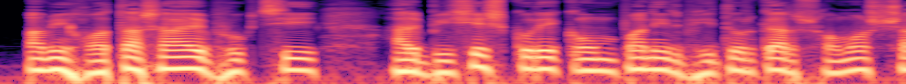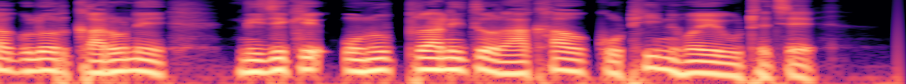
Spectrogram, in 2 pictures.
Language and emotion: Bengali, sad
